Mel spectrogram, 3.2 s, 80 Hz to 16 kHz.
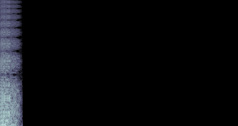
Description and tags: Pixel Sound Effect #3
Free, Pixel, Sound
